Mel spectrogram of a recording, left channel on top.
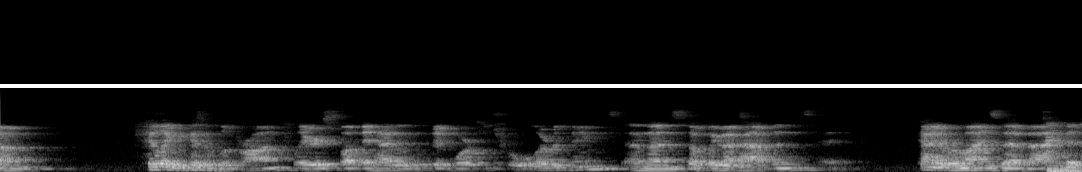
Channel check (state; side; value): silent; left; 62 dB below the other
